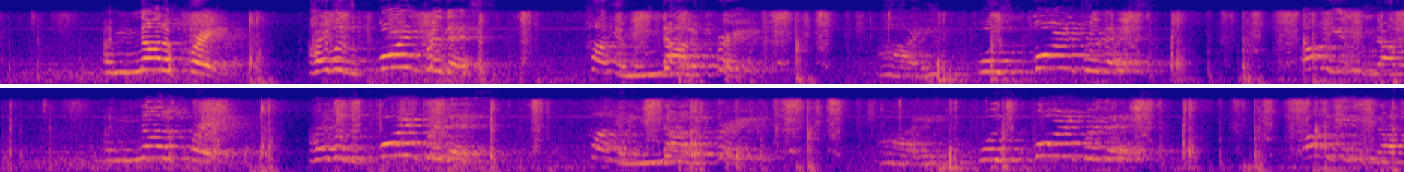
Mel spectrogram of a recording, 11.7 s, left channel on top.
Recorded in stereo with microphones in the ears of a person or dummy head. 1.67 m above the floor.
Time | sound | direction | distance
0.9 | a shout | 40° left (ahead or behind) | 0.8 m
